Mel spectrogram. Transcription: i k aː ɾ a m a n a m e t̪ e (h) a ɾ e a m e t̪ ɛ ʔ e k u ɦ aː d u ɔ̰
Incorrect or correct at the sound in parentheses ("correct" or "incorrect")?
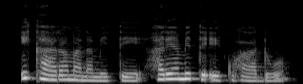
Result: correct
